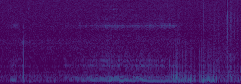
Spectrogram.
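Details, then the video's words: Keywee, a pet sleeping and snoring loudly indoors: a drawn-out low rumbling snore with a faint high whistling tone, followed by softer rattly breaths. "Keywee snoring"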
